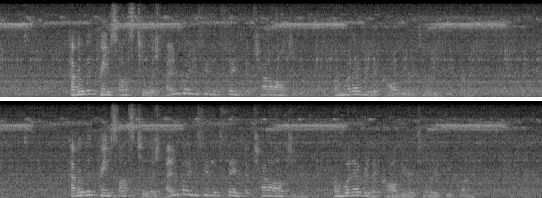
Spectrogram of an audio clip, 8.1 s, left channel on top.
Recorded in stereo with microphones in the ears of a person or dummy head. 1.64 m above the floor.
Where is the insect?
40° left (ahead or behind), 0.9 m.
